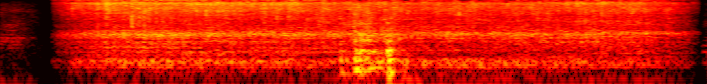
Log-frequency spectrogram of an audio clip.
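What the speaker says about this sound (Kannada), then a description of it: "ನೀರು ಕೂಡ ನಾನು ಮತ್ತೆ ಬಿಟ್ಟಿದ್ದೀನಿ" Water runs steadily from a tap for several seconds, a constant splashing hiss that briefly grows louder midway, with no talking.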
